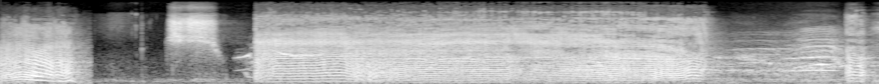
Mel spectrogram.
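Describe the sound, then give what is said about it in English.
Loud, buzzy farting noises: a short burst, then a longer drawn-out one with a wavering, rippling pitch that sputters on for several seconds before trailing off. “Cindy Jacobs, the farting prophet”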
